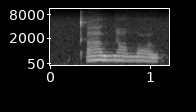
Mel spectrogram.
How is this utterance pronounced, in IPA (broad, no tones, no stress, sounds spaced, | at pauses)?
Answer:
kʼ a w i ðˤ ʊ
